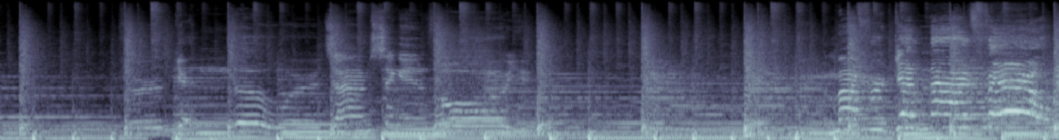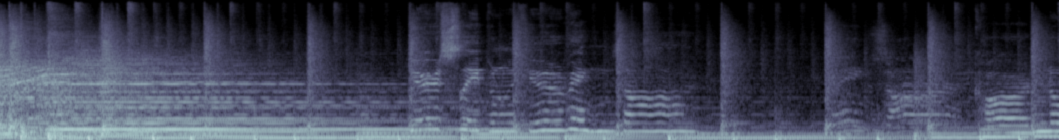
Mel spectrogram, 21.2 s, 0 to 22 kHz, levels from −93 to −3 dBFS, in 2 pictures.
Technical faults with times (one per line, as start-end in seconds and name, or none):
none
